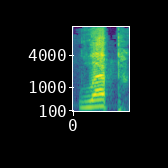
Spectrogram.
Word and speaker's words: Leap: A fun thing from there is you leave the grounds, you make a right turn until you come to Lepp Castle, which is spelled like Leap, L-E-A-P, but it's pronounced Lepp.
